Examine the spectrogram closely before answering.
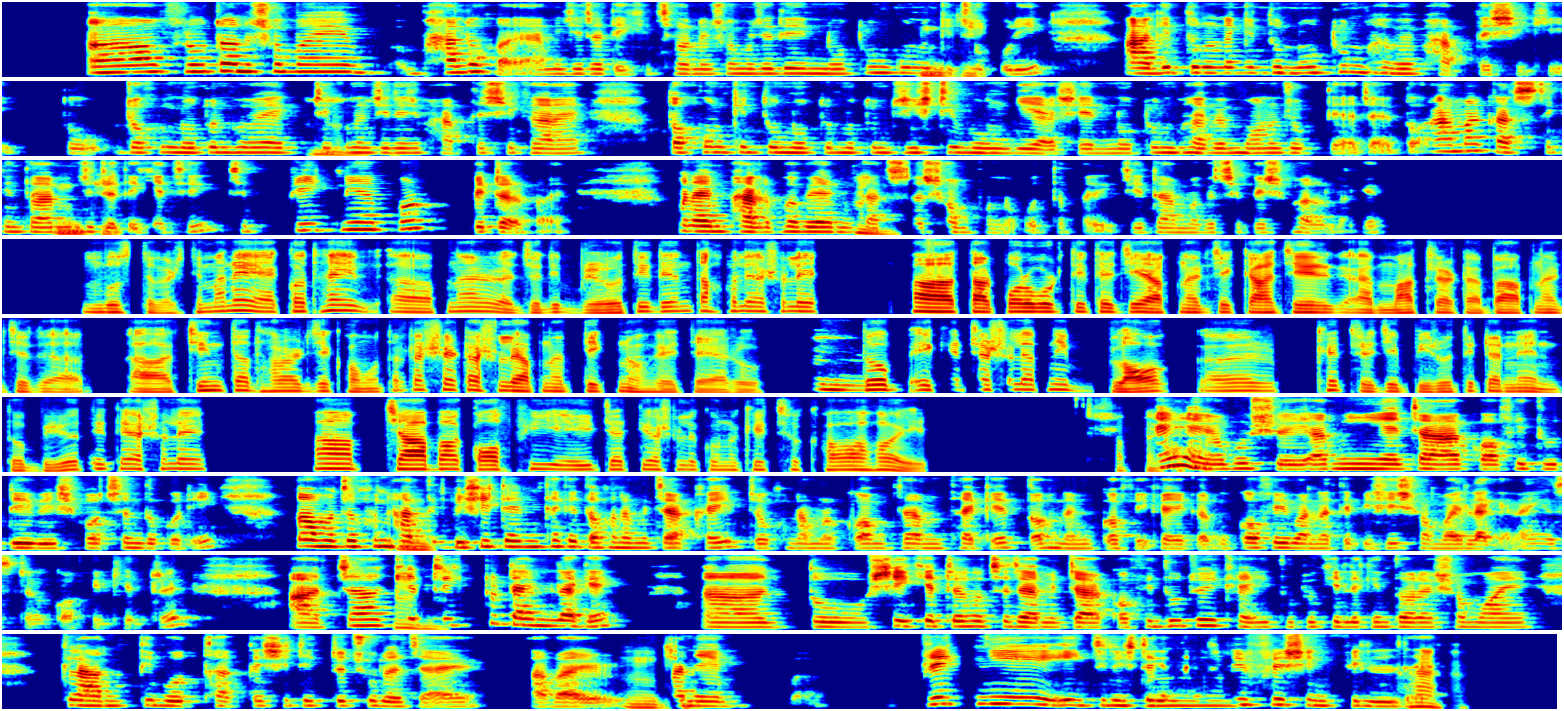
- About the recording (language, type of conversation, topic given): Bengali, podcast, কখনো সৃজনশীলতার জড়তা কাটাতে আপনি কী করেন?
- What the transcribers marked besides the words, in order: other background noise; "টাইম" said as "টাম"; tapping; in English: "রিফ্রেশিং ফিল"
